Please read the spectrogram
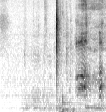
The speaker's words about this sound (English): So you got to hit it here. Oh, do it again, I was going to make a slap noise.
